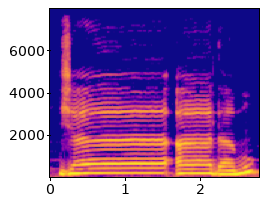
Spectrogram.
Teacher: میم کو لمبا نہیں کرنا، دال کو لمبا نہیں کرنا کیونکہ دال کے اوپر زبر ہے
